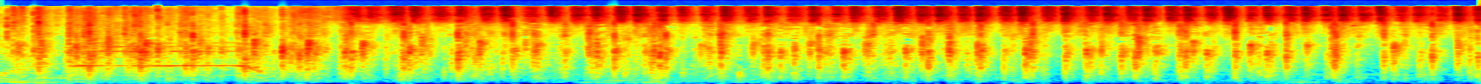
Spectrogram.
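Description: An evangelical church congregation at a Sunday service breaks into sustained, dense applause. The clapping is loud and even, with a brief voice at the start and crowd murmurs underneath.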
